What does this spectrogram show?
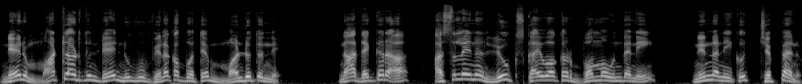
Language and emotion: Telugu, angry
